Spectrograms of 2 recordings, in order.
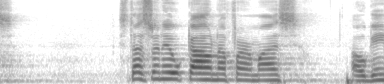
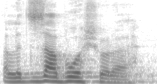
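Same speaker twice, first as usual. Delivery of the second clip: ordinary talk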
